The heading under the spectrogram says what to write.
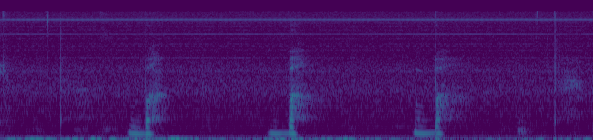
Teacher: Ang letrang P ay sinasaad sa paraan ng pasara ng walang tinig at puntong panlabi. At ang letrang B ay sinasaad sa paraan ng pasara ng may tinig at puntong panlabi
